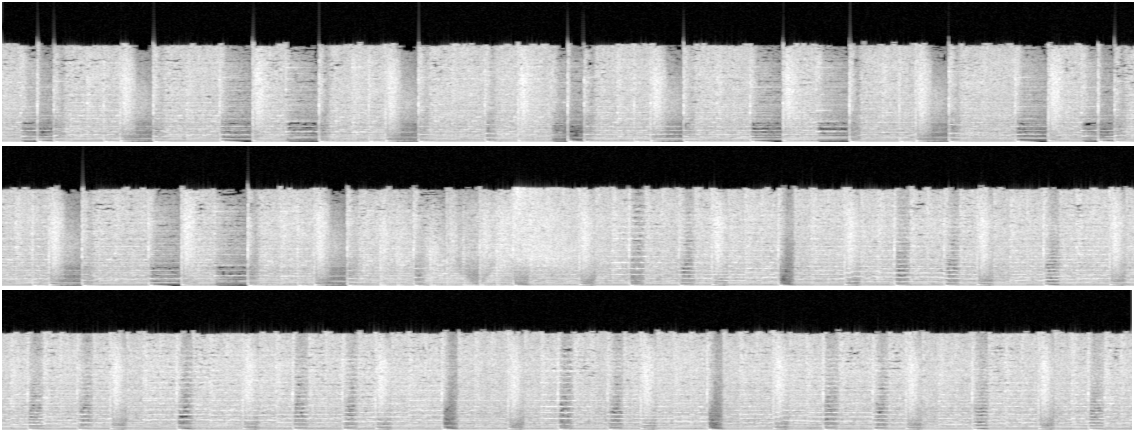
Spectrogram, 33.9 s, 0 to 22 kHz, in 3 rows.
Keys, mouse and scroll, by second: 1.3-3.4 drag, 4.3 Tab, 6.1 f, 8.9 i, 10.0 8, 11.0 Return, 12.5 shift+r, 13.6-15.8 typing, 19.2 3, 19.9-22.2 right drag, 25.2-25.7 scroll down 1, 25.7-27.7 middle drag, 28.2 2, 28.7 click, 29.1 alt+click, 29.7 middle click, 31.2-33.7 drag.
